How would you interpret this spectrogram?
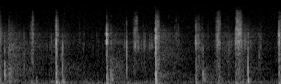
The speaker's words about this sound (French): Entend des pas dans l'escalier. Elle va vers l'escalier. Il est sombre et on n'y voit presque rien.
